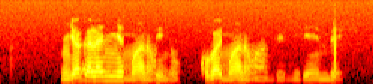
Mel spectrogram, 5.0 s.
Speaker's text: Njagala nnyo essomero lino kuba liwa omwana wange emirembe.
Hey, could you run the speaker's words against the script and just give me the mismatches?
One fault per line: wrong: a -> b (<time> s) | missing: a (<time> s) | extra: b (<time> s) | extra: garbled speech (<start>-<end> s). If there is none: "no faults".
wrong: essomero -> omwana (1.7 s)
missing: liwa (2.9 s)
